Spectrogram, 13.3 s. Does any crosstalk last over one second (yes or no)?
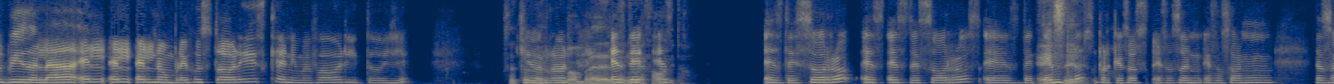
yes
